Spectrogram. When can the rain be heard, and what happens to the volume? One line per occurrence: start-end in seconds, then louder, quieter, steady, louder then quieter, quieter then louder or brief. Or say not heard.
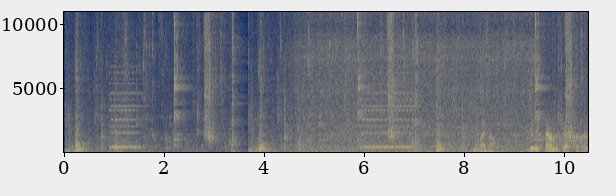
4.3-10.4 steady.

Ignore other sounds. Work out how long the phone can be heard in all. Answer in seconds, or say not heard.
2 s.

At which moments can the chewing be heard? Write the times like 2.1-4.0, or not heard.
0.0-10.4.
